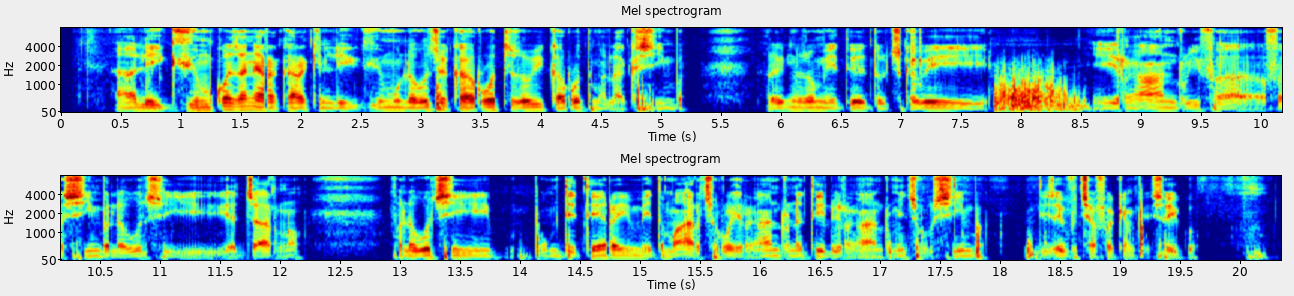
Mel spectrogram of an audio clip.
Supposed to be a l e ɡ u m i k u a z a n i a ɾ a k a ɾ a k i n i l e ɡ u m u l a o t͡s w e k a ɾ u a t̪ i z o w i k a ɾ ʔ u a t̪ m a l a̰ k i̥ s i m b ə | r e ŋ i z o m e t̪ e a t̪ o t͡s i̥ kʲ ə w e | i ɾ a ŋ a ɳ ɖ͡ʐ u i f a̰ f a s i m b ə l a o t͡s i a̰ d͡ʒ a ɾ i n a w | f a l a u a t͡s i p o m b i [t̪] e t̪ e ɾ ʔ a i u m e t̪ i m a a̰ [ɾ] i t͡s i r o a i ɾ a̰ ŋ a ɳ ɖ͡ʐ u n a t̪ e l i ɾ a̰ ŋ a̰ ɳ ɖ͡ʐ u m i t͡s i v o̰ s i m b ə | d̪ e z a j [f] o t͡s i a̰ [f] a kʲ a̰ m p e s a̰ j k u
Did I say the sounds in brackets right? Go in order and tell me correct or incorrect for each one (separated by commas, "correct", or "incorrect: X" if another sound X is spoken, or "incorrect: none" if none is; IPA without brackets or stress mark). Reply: incorrect: d̪, correct, incorrect: v, correct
